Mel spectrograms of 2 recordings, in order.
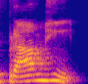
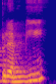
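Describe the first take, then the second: First: The first vowel is held long. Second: The first vowel is kept short. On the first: The speaker calls it right. "It's a Brahmi, ... Bra also has the Dirgham" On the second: The speaker calls it wrong. "not Brahmi"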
